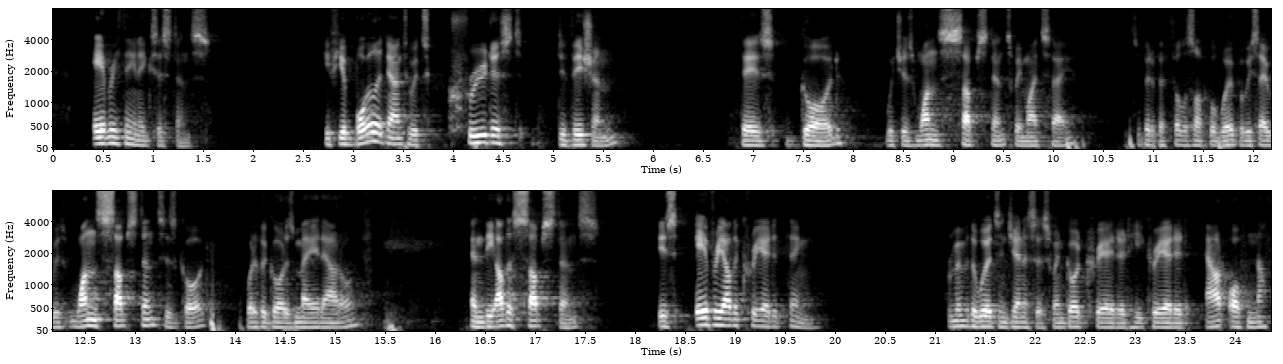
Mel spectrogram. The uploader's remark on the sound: delivered in St Therese's Church, Monto, Qld.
